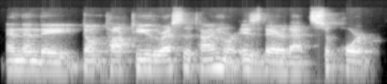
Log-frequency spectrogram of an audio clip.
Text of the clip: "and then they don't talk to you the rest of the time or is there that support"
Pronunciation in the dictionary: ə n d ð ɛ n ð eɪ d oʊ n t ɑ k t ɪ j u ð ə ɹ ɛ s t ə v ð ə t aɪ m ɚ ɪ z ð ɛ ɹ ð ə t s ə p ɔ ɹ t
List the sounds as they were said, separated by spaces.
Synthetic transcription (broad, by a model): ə n ð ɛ n ð eɪ d oʊ n t ɑ k t ɪ j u ð ə ɹ ɛ s t ə v ð ə t aɪ m ɚ ɪ z ð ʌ ɹ ð ə t s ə p ɔ ɹ t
